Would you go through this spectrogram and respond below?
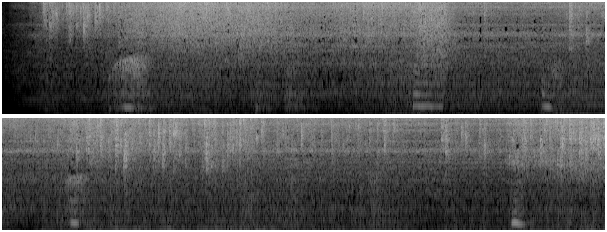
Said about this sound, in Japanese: はい、シャンプーおしまいです。シャワーで流しますから目をつむっててくださいね。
